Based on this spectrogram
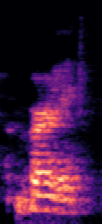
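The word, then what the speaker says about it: Boerne: so initially we were staying in Bernie uh it's it's spelled burn but Texans don't know how to talk so Texas down here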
